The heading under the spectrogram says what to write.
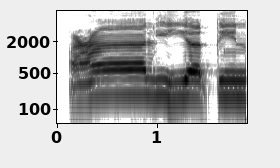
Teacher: عین زبر کے آگے الف مدہ ہے، اسے ایک الف کے برابر کھینچ کر پڑھیں گے۔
